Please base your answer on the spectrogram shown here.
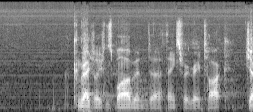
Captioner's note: voiceover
